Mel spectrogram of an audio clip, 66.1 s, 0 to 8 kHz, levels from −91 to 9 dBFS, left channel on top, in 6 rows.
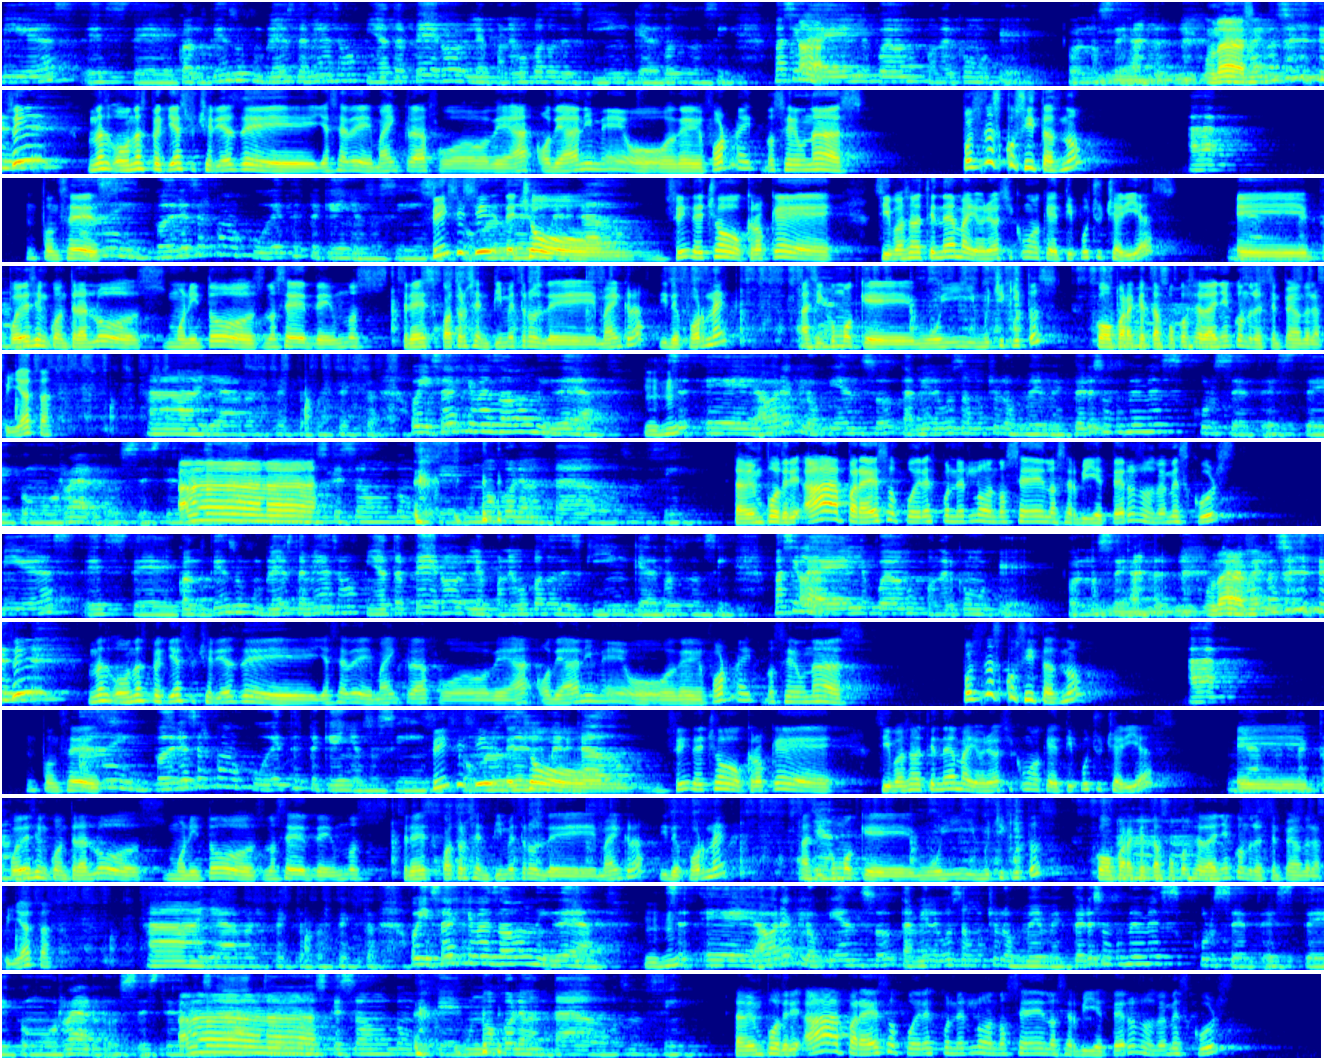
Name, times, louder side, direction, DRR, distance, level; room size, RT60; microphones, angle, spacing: voice 1, 0.0-8.6 8.9-11.4 20.9-21.1 22.7-27.3 32.2-33.2 39.7-40.1 42.3-43.1 45.2-49.2 49.6-60.8, right 2 dB, 35° right, 4.8 m, -40 dB
voice 2, 9.1-10.4 11.1-11.4 11.7-18.2 19.0-20.1 22.2-22.9 25.6-27.3 27.7-29.0 29.3-31.7 32.3-36.1 36.4-39.1 39.7-41.8 42.2-44.5 49.4-49.8 56.6-57.7 58.5-58.7 59.1-59.2 61.2-65.3, left 3 dB, 75° left, 0.9 m, -31 dB
sound 1, 36.2-47.4, left 5 dB, 45° left, 2.0 m, -50 dB
27.5 x 23.5 x 7.8 m
head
